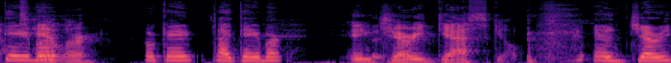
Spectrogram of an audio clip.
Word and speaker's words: Ty Tabor: Okay, Ty Tabor.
